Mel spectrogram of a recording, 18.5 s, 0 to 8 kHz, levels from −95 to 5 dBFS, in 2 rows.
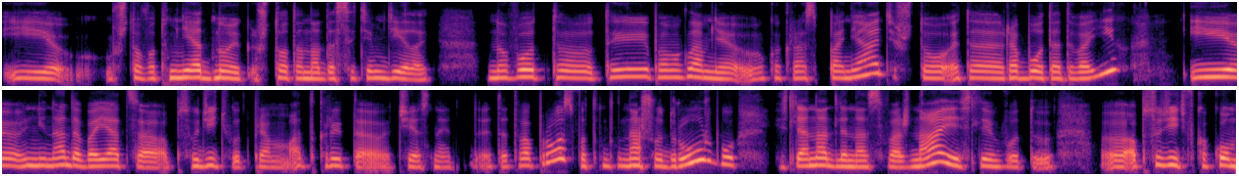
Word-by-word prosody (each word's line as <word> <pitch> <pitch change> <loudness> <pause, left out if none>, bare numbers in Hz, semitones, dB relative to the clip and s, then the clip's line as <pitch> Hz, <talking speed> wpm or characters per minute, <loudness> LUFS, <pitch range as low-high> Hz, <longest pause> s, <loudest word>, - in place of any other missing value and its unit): И 190 -2 -1 0.4
что 200 - -5
вот 185 +2 -6
мне 210 +1 +5
одной 195 -2 +3
что-то 195 -2 -3
надо 180 0 0
с 180 - -8
этим 195 +1 -2
делать. 170 -5 0 0.4
Но 200 +1 0
вот 220 +1 +3 0.4
ты 230 +3 +1
помогла 215 +1 0
мне, 180 -4 0
э, 175 - -6
как 190 -1 -10
раз 190 -1 -5
понять, 235 +12 -1
что 190 -3 -3
это 190 0 0
работа 195 -1 +1
двоих. 275 - +2 0.5
И 220 0 +5
не 210 0 +2
надо 215 -1 +2
бояться 190 -4 +1
обсудить 195 0 -4
вот - - -7
прям 170 -2 -6
открыто, 205 0 -4
честно 175 -1 -4 0.2
это - - -14
этот 175 +3 -8
вопрос. 300 - +1
Вот 195 - -6
н 195 - -4
нашу 200 -1 +1
дружбу, 240 - +4 0.3
если 165 +4 -2
она 215 +2 +4
для 185 -1 +2
нас 175 0 -1
важна, 185 - +3
если 205 - +2
вот, 180 -1 -5
э, - - -5 0.4
э, - - 0
обсудить, 225 -4 +1
в - - -16
каком 200 +1 +3
195 Hz, 165 wpm, -24 LUFS, 185-215 Hz, 0.5 s, мне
